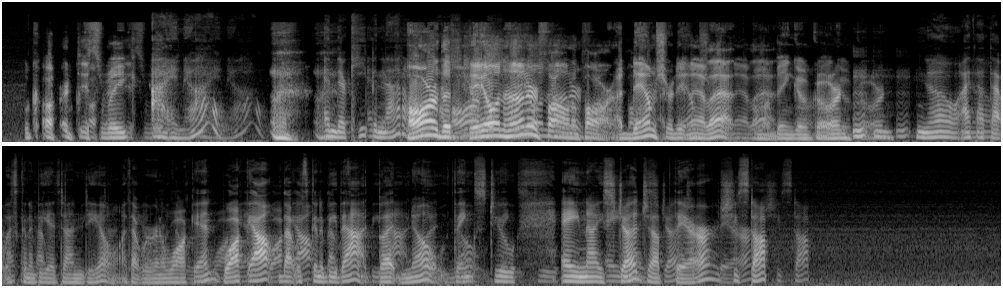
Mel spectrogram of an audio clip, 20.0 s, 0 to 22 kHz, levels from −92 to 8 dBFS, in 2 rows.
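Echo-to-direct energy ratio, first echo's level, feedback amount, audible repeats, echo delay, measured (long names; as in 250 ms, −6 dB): −13.5 dB, −13.5 dB, repeats not evenly spaced, 1, 432 ms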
